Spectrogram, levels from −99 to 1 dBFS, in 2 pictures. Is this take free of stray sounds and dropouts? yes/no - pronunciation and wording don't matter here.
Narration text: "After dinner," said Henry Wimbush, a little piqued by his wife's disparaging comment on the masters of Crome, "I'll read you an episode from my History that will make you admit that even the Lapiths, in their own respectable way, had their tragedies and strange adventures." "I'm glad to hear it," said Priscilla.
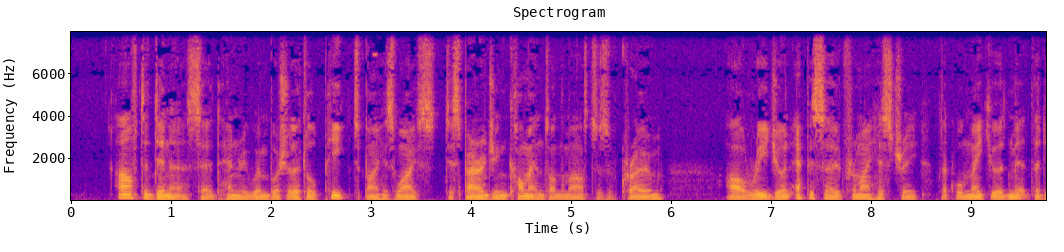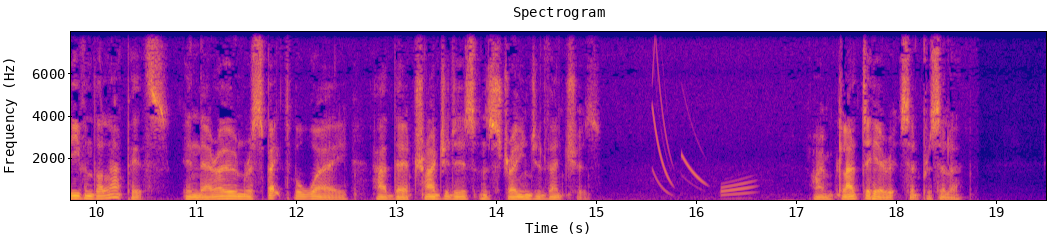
no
